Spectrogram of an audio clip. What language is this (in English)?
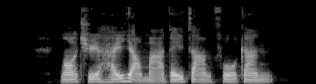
Cantonese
